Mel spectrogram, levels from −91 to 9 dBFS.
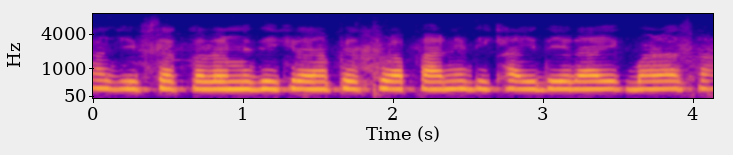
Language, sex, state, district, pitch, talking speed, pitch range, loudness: Hindi, female, Uttar Pradesh, Deoria, 230 Hz, 275 wpm, 230-235 Hz, -13 LUFS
